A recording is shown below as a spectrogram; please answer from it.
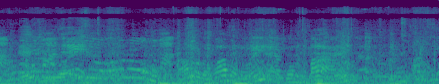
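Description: Background chatter: several voices talking at a moderate level, with no single voice standing out.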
